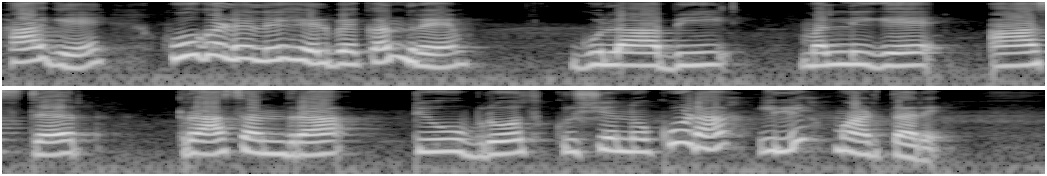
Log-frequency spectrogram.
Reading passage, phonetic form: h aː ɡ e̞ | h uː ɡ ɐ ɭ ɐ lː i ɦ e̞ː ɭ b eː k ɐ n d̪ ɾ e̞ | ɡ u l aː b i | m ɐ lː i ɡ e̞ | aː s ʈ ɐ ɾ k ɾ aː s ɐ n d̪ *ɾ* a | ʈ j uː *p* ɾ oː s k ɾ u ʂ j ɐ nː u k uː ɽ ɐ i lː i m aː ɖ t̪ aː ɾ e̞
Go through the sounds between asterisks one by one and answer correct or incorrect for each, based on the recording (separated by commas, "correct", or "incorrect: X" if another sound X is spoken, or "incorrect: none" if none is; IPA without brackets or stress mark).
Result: correct, incorrect: b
